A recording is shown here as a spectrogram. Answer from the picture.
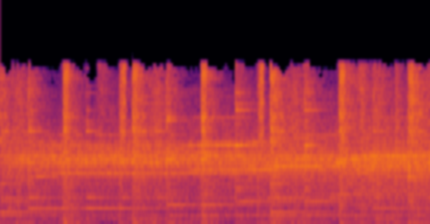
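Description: KitchenAid stand mixer running, its wire whisk beating egg yolks with powdered sugar, under background music with a steady, rhythmic bass line.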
